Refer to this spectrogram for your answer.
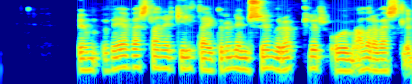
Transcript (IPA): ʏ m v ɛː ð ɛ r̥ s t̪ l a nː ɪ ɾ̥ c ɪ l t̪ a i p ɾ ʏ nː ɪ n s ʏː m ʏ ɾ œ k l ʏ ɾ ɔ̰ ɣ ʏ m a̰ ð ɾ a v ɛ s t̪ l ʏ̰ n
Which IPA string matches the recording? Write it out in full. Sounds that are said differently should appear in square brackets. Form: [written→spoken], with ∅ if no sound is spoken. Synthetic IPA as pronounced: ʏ m v ɛː [ð→v] ɛ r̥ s t̪ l a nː ɪ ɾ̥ c ɪ l t̪ a i [p→k] ɾ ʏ nː ɪ n s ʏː m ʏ ɾ œ k l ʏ ɾ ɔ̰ ɣ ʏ m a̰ ð ɾ a v ɛ s t̪ l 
